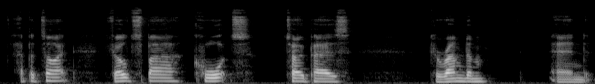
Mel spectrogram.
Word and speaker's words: apatite: talc gypsum calcite fluoride apatite no that wasn't a mispronunciation apatite feldspar quartz topaz corundum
